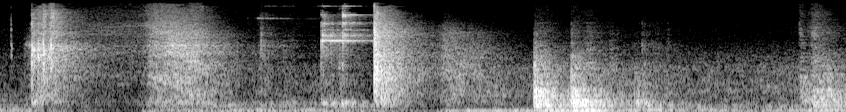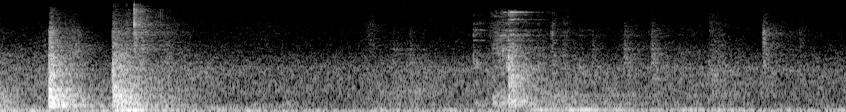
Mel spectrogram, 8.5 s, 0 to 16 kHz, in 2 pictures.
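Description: Metal hand tools and parts clanking and knocking against an Aisin AW450-43LE transmission during teardown: a string of separate clanks and clinks about a second apart.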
